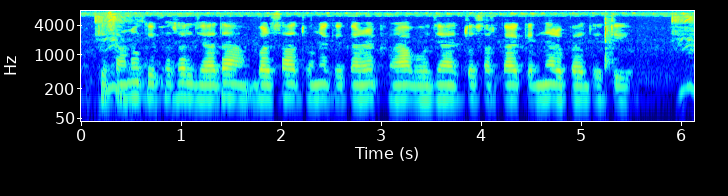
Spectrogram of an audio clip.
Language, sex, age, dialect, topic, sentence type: Hindi, male, 18-24, Kanauji Braj Bhasha, agriculture, question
